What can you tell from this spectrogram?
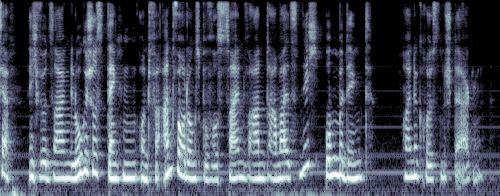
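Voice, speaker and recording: Over music in the background, the voice moves at a moderate pace with fairly even intonation. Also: woman, medium pitch for a woman. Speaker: podcast host. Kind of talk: personal testimony monologue.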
